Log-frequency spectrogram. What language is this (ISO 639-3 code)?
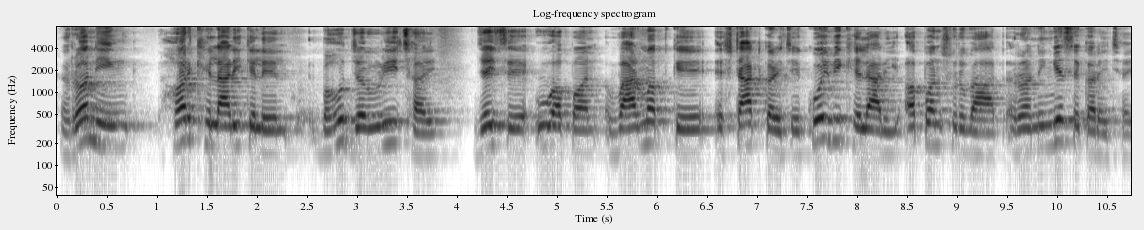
mai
